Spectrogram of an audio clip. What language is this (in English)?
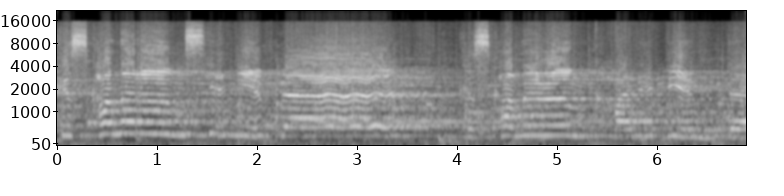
Turkish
